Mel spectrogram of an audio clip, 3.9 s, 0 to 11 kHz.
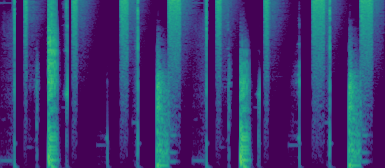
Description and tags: ReversePercGroove 125bpm02 LoopCache AbstractPercussion
Abstract Percussion Loop made from field recorded found sounds
Abstract, Loop, Percussion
